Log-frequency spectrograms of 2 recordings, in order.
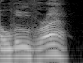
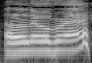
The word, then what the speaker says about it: Louvre: are just the things that hang in the Louvre. Is that how you say it? I don't even know. – Sure. – You see what I did there? – Yeah. – Louvre.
